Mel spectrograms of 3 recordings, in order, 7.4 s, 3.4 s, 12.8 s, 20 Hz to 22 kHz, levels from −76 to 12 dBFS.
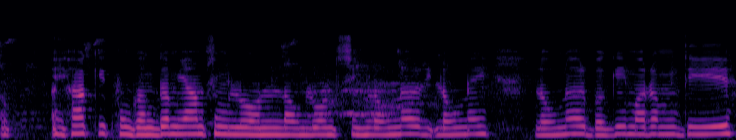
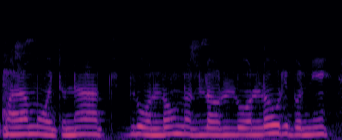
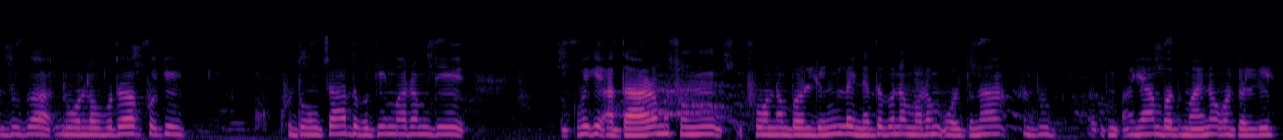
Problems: background sounds at intervals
